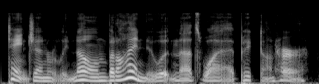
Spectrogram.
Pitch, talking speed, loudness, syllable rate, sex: 185 Hz, 265 wpm, -17 LUFS, 6.0 syllables/s, female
